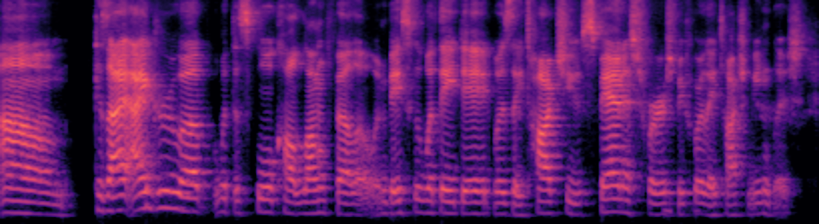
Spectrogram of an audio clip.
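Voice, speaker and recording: Low-voiced woman in an echoey room. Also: normal speed, hardly any pauses, a bit bright. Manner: short reactions and easygoing questions. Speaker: interviewer. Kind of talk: casual conversational interview.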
